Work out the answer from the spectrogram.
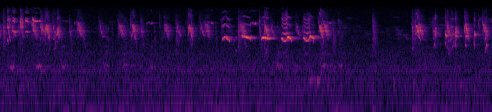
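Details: Song thrush singing in the early morning after night rain. A clear whistled note repeats several times midway, among dense, high, sharp chirping from sparrows throughout, with brief pauses between bursts.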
